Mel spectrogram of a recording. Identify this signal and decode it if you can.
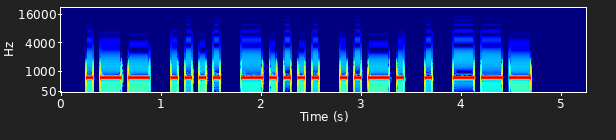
Morse code, heard as a keyed tone, about 17 wpm, 700 Hz. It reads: WH6FEO
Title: USA Call Signs Repeated 3x 17wpm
